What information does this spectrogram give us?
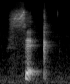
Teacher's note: make sure you do a short I there so that it doesn't sound like seek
